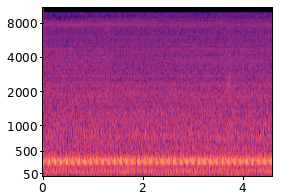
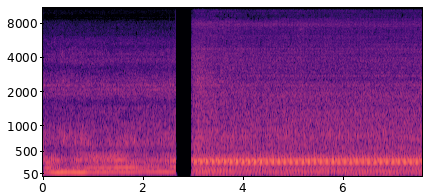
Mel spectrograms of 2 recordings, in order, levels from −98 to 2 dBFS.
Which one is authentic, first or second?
second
